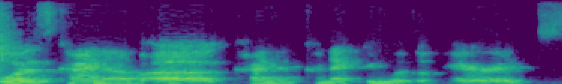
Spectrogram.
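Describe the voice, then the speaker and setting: Her voice sits fairly high. She is a woman with a Spanish accent. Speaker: early education teacher. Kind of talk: panel discussion. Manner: hesitant, many fillers.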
